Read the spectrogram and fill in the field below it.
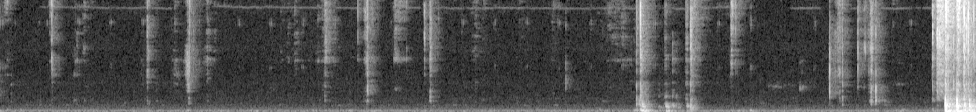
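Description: Adhesive tape is pulled and pressed onto rolled paper tubes, giving sparse faint ticks that build into several louder sticky rips and crinkles near the end, in a quiet room.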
